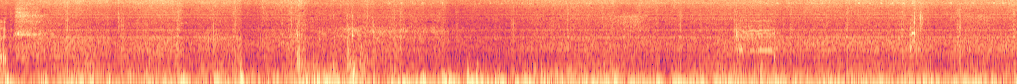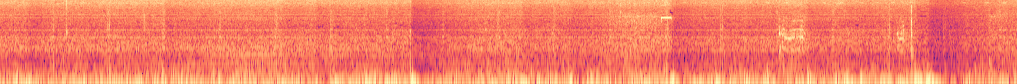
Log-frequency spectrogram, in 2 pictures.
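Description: Low, irregular rumble of wind buffeting the camera's microphone on an open boat, rising and falling in gusts, with a few faint short chirps now and then.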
